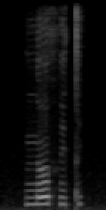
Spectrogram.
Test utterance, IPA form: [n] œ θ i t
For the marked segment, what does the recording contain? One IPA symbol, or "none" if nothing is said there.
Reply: n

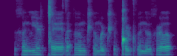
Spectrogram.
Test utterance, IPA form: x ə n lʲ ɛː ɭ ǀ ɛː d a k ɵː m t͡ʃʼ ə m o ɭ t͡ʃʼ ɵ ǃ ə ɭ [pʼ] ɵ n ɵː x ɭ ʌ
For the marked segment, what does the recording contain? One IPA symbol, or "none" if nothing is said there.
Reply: pʼ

